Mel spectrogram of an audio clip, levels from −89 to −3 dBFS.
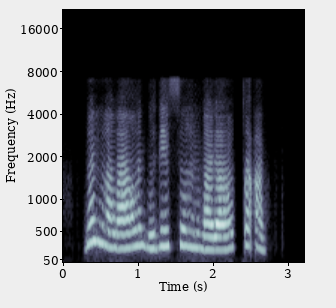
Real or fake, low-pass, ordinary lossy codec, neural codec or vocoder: fake; 7.2 kHz; MP3, 64 kbps; codec, 16 kHz, 0.5 kbps, FreqCodec, smaller model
